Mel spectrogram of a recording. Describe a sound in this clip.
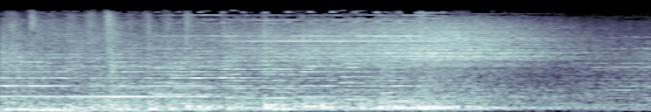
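A deep rushing whoosh sweeps past.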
